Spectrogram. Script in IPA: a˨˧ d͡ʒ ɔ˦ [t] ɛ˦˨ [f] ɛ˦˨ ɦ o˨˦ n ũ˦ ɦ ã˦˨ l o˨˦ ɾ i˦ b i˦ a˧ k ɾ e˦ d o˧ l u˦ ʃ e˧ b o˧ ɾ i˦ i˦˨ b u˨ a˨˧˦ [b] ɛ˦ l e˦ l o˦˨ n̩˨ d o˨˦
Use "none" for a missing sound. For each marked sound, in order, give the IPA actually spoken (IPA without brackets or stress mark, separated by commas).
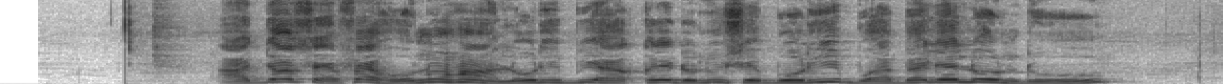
s, f, b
